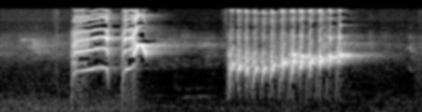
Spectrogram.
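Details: Greater green leafbird in konslet kejer nembak mode: two sharp, squeaky whistled notes, then a fast buzzy rattling trill that rises gradually.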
